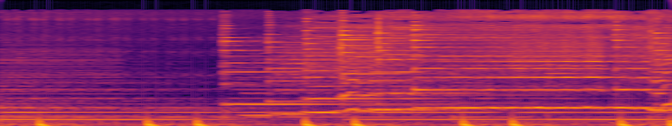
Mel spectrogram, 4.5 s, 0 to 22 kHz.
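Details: Simulated heartbeat sound effect: deep paired thumps roughly 57 a minute under epic orchestral music.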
